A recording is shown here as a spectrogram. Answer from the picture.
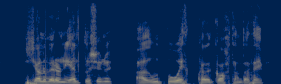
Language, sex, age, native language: Icelandic, male, 60-69, Icelandic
